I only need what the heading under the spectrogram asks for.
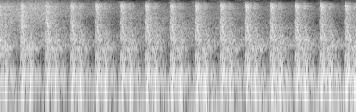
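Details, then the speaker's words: Chinese diesel heater in Peugeot Boxer van, prime mode with long fuel line from tank: quick even fuel pump clicking about eight per second over quiet background; normal priming. "It's got quite a long fuel run from the fuel tank at the front, underneath the seats, all the way along and into the bottom of the diesel heater. So I'll just set that going. You can hear the fuel pump clicking away."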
